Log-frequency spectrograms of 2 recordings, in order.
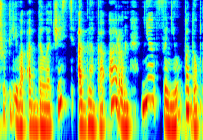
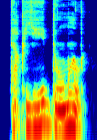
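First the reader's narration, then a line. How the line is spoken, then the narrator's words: Growling. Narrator (Russian): прорычал Аарон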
